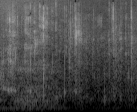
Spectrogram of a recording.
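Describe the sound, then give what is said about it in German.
A plastic popcorn bag being opened crinkles and crackles continuously, a dense, busy rustle of handling with no talking over it. “Kilogramm äh, Popcorn-Tüte. Was ist das eigentlich für billiges Zeug?”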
